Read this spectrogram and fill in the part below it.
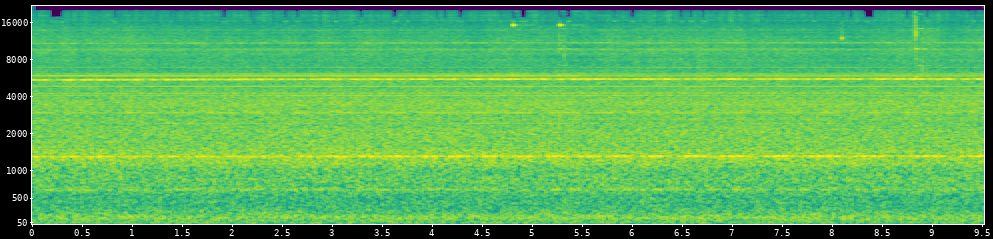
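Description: Airliner engines at full throttle in Microsoft Flight Simulator 2020 give a loud, constant roar with a thin high whine on top, holding steady throughout with no voices.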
